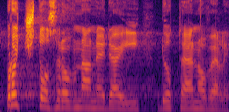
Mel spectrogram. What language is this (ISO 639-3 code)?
ces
